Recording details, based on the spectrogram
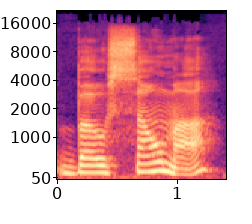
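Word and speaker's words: Bozoma: Her name is pronounced Bosoma, so it's Bosoma St.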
